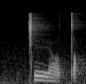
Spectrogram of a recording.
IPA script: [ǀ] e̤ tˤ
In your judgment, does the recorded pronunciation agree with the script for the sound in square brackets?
yes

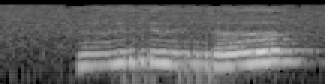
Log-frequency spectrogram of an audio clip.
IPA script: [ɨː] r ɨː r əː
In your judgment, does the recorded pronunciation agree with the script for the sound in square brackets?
yes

